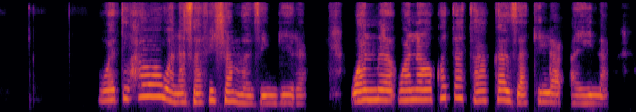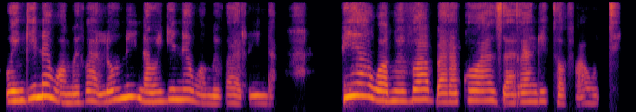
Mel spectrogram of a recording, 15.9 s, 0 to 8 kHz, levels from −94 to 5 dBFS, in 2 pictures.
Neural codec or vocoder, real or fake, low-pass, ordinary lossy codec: codec, 44.1 kHz, 2.6 kbps, SNAC; fake; 7.2 kHz; MP3, 64 kbps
